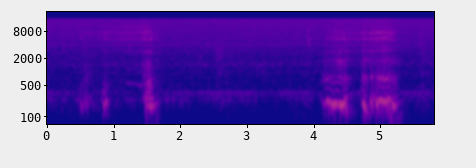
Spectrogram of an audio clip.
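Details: Snoring during sleep: soft snorting breaths, then two louder rumbling, fluttery snores over steady room hum.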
